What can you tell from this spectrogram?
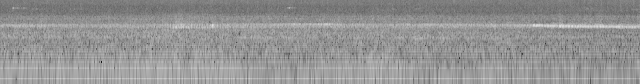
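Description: Harley-Davidson Heritage Softail V-twin engine running steadily while riding, mixed with wind and road rush on a bike-mounted camera. A thin, steady high whine runs underneath and grows a little stronger near the end.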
